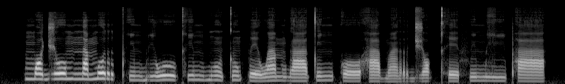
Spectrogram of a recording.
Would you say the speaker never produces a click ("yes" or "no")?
yes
